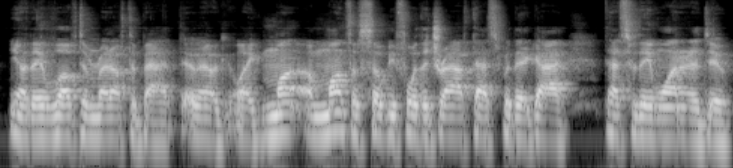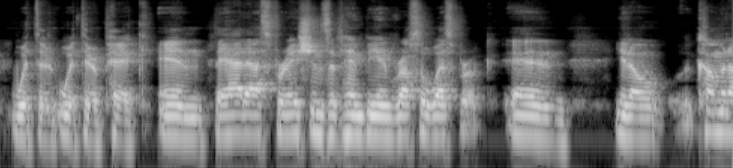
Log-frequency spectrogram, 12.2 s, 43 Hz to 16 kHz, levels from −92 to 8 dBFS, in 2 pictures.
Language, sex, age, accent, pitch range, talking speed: English, male, 30-49, American, 130-155 Hz, 220 wpm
